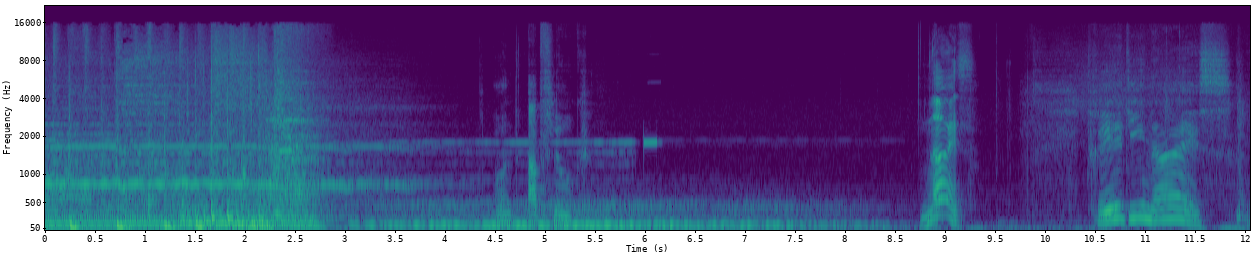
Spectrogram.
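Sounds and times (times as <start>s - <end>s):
deep rumbling drone: 1.8s - 9.5s
thin steady high tone: 2.9s - 8.8s
short beep: 4.1s - 8.6s.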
